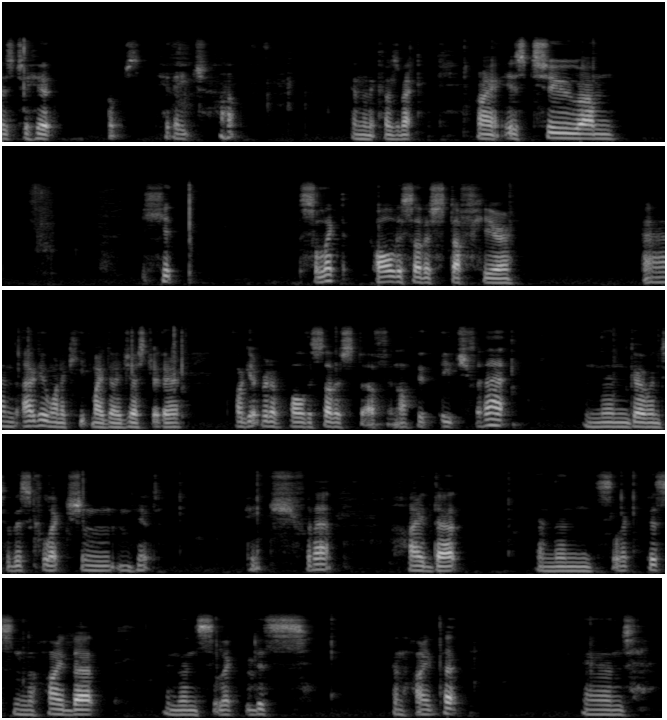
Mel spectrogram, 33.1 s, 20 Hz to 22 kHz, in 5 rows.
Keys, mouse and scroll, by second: 0.3 h, 3.0 h, 4.0 middle click, 4.9 middle click, 5.7 click, 8.4 b, 13.3 click, 14.9 b, 17.7 h, 18.6 middle click, 18.6 scroll down 1, 19.7 middle click, 20.6 b, 23.5 h, 24.1 middle click, 26.0 click, 27.3 h, 28.6 b, 30.9 h, 31.4-32.1 scroll up 5, 32.3 middle click.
